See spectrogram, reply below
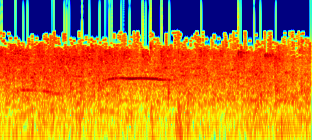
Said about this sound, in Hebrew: מחיאות כפיים מגיע לנו.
